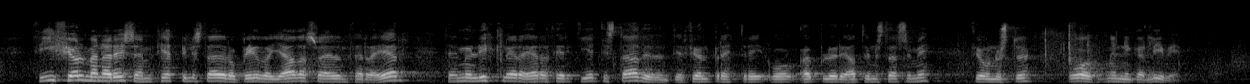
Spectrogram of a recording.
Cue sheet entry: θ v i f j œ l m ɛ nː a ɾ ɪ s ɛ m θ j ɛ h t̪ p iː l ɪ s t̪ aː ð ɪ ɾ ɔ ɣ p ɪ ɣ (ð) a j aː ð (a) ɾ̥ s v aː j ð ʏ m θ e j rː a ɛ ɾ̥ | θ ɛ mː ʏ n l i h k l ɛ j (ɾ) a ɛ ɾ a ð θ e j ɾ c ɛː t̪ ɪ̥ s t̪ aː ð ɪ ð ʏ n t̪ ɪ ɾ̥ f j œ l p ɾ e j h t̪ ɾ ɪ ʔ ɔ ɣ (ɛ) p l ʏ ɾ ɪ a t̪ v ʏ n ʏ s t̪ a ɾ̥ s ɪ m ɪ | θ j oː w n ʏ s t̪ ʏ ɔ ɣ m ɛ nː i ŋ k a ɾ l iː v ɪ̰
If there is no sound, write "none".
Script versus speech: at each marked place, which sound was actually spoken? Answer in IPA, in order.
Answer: ð, a, ɾ, œ

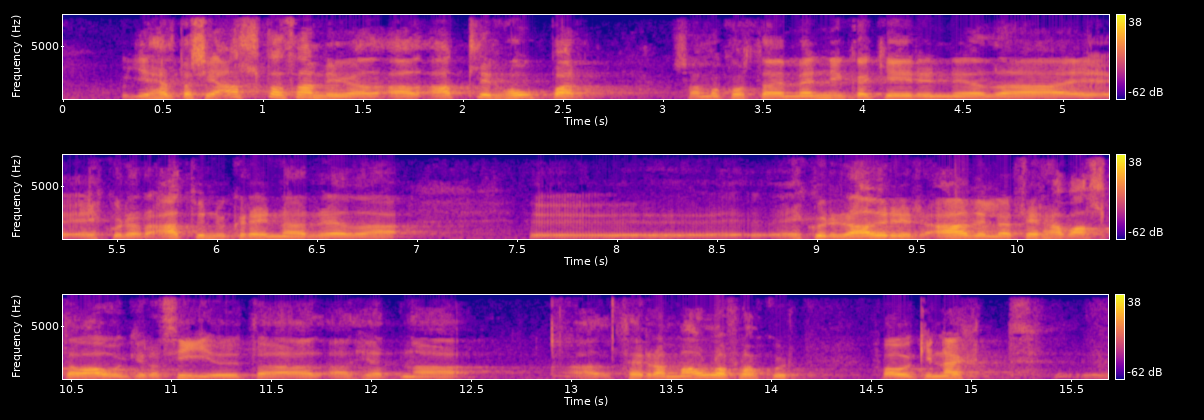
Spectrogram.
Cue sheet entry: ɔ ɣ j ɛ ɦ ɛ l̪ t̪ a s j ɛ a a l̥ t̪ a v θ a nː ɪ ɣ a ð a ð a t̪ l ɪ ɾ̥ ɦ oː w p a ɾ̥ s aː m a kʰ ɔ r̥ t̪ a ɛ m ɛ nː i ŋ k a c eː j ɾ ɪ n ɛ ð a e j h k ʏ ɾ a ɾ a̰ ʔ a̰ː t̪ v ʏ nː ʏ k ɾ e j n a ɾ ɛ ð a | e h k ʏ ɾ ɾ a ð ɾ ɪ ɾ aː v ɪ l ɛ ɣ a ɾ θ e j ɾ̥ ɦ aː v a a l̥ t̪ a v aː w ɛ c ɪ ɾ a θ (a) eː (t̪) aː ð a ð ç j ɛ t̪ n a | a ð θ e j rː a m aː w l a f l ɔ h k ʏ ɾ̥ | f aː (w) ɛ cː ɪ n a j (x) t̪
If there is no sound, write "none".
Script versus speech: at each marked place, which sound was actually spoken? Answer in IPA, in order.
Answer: i, t̪, w, x

